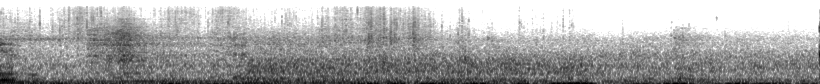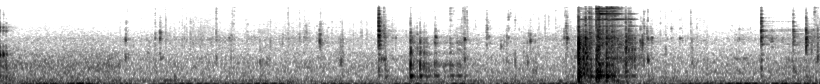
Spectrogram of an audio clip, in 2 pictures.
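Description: Eating sounds at a table: light clinks of glasses, dishes and chopsticks, with a sharper, louder clink about seven seconds in.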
